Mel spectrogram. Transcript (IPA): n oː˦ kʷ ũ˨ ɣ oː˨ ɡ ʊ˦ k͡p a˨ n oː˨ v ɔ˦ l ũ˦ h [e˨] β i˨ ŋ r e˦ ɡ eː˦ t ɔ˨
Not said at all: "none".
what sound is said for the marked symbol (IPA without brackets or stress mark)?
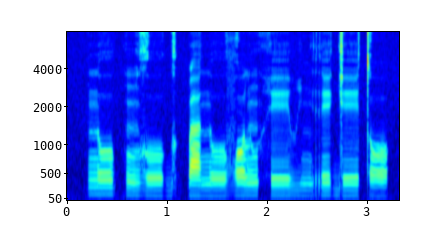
eː˨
